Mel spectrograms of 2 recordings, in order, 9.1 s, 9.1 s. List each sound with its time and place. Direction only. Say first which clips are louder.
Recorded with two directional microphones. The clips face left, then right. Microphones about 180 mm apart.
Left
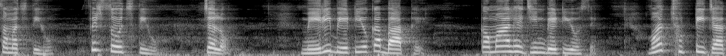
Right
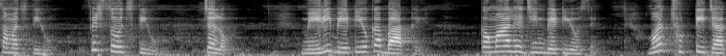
0.0 s a woman's voice: left 6 dB; 40° left (ahead or behind)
